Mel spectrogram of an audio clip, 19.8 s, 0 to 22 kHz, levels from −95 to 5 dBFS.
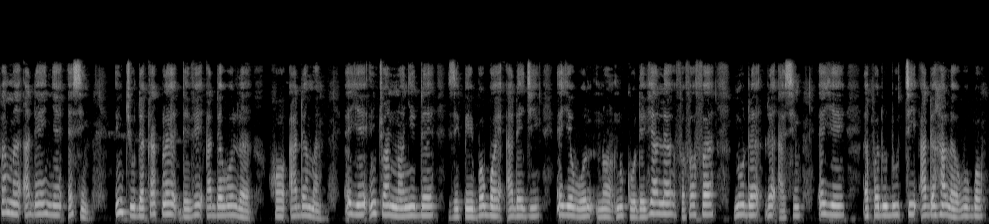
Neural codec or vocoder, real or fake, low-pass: none; real; 7.2 kHz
